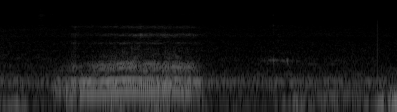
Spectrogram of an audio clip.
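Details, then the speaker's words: Background snoring from a male sleeper in the room, recorded while the speaker talks. "he's snoring I'm sorry if you can hear him snoring but I'm not going to disturb him as I'm filming my TBR"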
